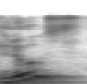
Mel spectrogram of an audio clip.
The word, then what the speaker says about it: loose: you're doing just fine so the word is hang loose just with that s sound no sound afterwards loose hang loose try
